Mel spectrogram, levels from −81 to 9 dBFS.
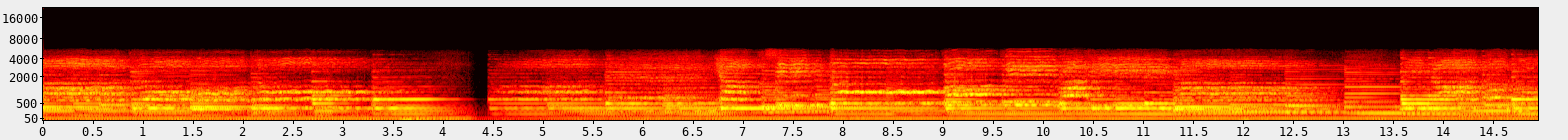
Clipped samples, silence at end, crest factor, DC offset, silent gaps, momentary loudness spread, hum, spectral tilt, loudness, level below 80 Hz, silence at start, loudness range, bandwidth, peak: under 0.1%; 0 s; 12 dB; 0.2%; none; 8 LU; none; -3.5 dB/octave; -17 LUFS; -34 dBFS; 0 s; 5 LU; 5.8 kHz; -4 dBFS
